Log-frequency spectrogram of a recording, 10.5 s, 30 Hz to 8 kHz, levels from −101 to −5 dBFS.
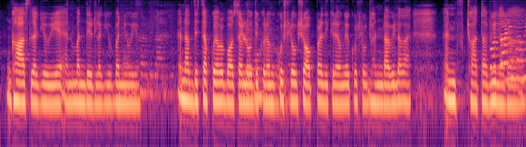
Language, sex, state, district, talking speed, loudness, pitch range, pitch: Hindi, male, Bihar, Sitamarhi, 200 wpm, -23 LUFS, 160-175 Hz, 165 Hz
